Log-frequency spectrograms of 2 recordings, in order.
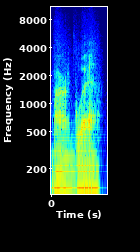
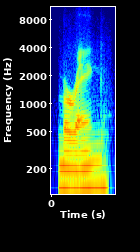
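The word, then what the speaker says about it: meringue: It's not Marangu. Mering. Lemon mering cheesecake. That's how you pronounce it.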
